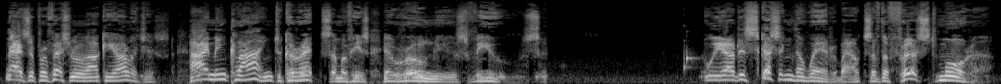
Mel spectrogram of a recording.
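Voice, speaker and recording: A man's voice: fairly high pitch, very animated, normal speed, gravelly, bright, forceful tone, slightly rough, heavily acted. An actor playing a pompous, boastful male archaeologist in a video game, with a theatrical, declamatory delivery. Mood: indignant, pompous. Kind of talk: video game character acting.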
